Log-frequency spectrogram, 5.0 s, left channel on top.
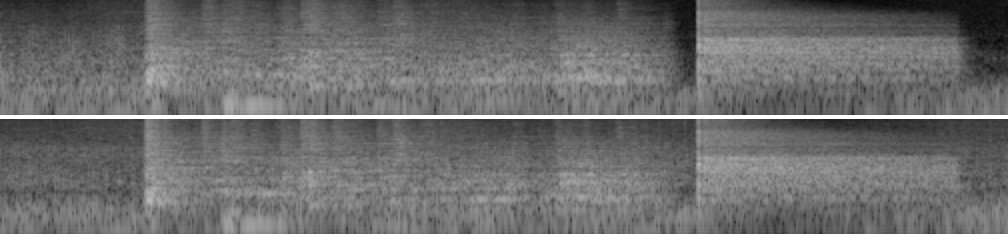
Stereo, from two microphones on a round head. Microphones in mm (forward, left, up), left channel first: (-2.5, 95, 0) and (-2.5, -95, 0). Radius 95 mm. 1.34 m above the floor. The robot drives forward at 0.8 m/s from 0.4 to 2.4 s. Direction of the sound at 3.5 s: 15° right (ahead or behind).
